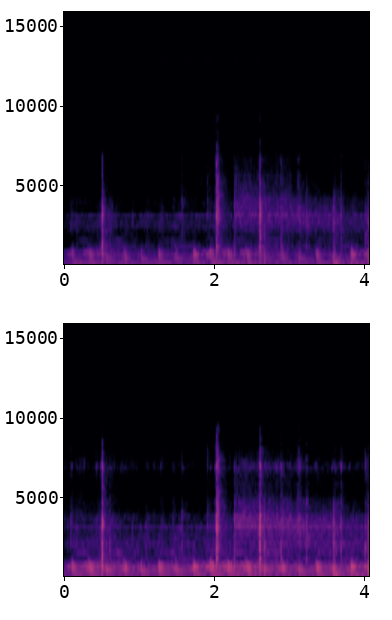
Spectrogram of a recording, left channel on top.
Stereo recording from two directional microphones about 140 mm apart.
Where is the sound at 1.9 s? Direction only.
25° right (ahead or behind).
